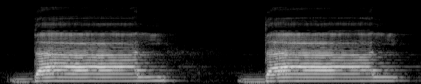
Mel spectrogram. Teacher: دال، یہ زبان کی نوک سامنے کا جو ہوتا ہے نا زبان کا حصہ، اس کو زبان کی نوک کہتے ہیں. یہ سامنے والی زبان کی جو نوک ہے یہ اوپر والے دانتوں کی جڑ سے لگ جائے تو یہاں سے دال ادا ہوگا. دال، یہ جو اوپر والے دانت ہے نا یہ سامنے کے، ان کی جو اوپر جہاں سے دانت شروع ہو رہے ہیں وہاں سے دال جڑ میں لگا دے.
